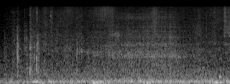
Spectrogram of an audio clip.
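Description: Low, uneven rumbling with a few light clicks and a soft rustle: papers being shuffled and handled on a conference table, picked up as handling noise by the table microphones.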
